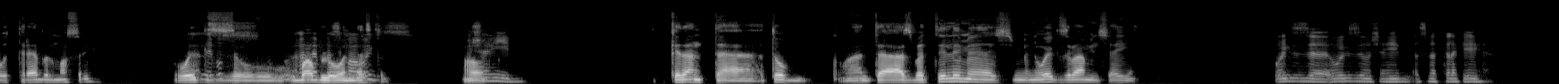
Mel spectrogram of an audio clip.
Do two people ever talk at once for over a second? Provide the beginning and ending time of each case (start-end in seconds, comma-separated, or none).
1.9-3.9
